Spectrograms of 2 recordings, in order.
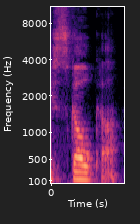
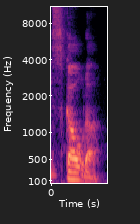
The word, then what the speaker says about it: Skulker: I think I've been saying his name wrong this entire time. I think it's actually Skulker, and I've been saying Skolder.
